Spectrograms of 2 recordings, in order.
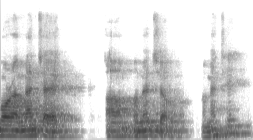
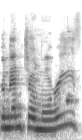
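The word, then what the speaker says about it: memento mori: sort of a veritas for you know a moramente memento i don't know how do you say it uh how do you somebody tell me how you say that um what memento murray yeah momentum yeah exactly uh and uh and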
